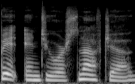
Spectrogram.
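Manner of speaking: plain reading voice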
